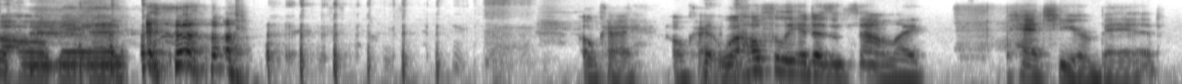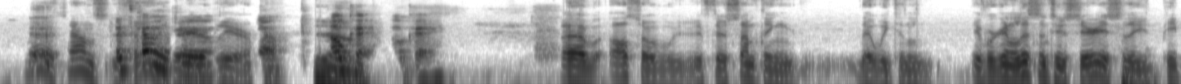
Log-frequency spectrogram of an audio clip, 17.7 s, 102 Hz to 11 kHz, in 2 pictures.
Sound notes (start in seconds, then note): 0.0 laughter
